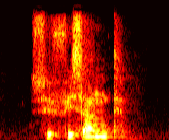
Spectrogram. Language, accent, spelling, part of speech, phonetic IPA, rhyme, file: German, Austria, süffisant, adjective, [zʏfiˈzant], -ant, De-at-süffisant.ogg
- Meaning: smug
